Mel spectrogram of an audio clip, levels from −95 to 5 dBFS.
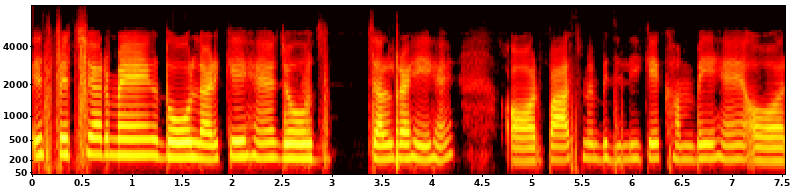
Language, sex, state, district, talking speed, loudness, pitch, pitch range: Hindi, female, Chhattisgarh, Kabirdham, 145 wpm, -21 LUFS, 220 Hz, 210-240 Hz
